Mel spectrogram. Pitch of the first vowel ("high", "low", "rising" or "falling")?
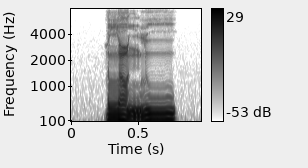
falling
